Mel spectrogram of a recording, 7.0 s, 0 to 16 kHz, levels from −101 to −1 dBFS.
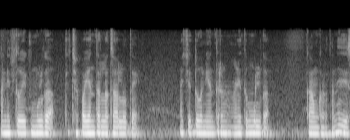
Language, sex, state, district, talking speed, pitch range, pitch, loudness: Marathi, male, Maharashtra, Aurangabad, 155 wpm, 125-130 Hz, 130 Hz, -16 LUFS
